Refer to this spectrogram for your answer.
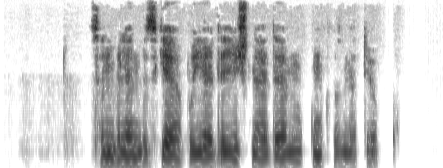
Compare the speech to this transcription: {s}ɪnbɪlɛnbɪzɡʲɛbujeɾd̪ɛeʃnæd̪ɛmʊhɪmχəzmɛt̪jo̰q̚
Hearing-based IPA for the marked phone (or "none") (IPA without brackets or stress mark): s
